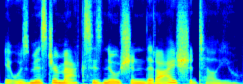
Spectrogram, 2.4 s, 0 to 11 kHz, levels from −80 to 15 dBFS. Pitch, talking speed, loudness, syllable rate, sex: 195 Hz, 245 wpm, -15 LUFS, 4.7 syllables/s, female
